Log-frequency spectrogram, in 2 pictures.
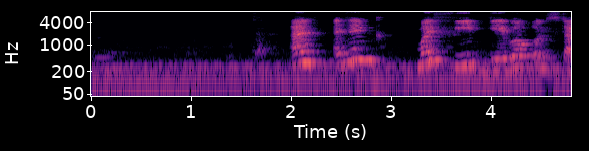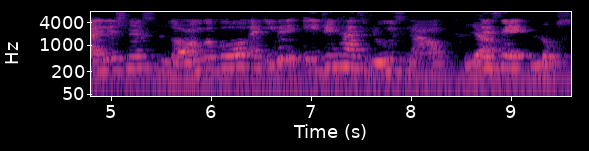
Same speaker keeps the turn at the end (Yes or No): No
